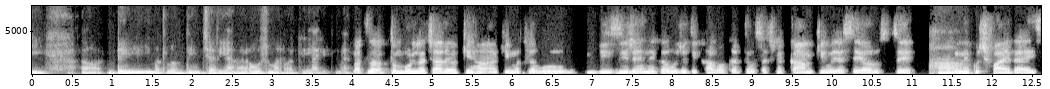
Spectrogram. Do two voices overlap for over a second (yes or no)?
no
